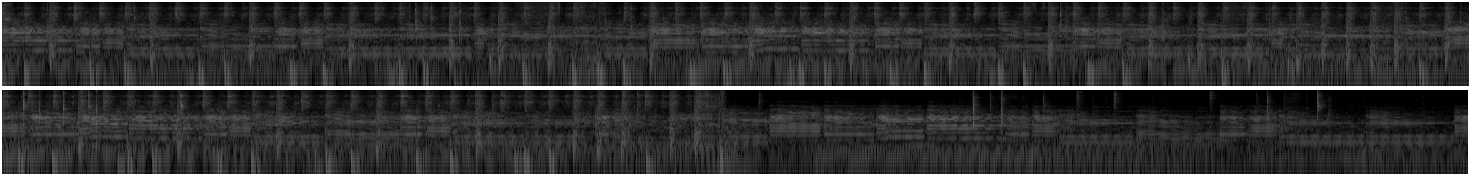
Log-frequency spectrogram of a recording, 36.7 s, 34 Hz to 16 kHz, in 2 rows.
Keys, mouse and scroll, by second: 1.0 alt+click, 1.7-5.4 drag, 8.3-11.5 alt+drag, 13.6-30.7 alt+drag, 30.7 alt+click, 31.4-34.4 drag, 34.4-36.1 alt+drag, 36.1-36.6 drag.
